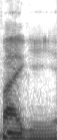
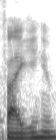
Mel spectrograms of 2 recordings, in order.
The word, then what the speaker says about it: Feige: How do you pronounce Kevin's last name? – We'll ask him right there and he'll tell us. – What did you say? – Feige, yeah. – And the reason I know that is because I listen to the Business, which is Kim Masters. She writes for the Hollywood Reporter and interviews him all the time, and that's how she pronounces it.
